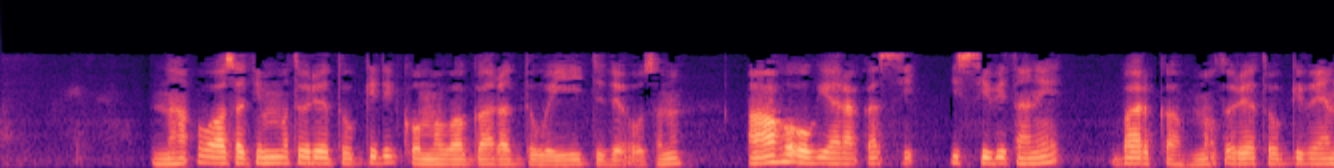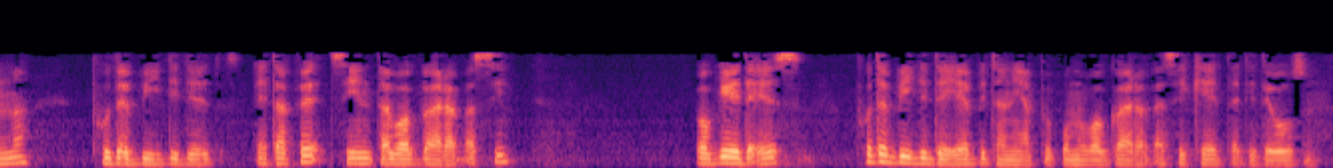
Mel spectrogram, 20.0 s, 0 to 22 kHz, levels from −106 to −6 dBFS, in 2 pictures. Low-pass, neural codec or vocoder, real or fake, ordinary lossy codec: 7.2 kHz; codec, 16 kHz, 0.3 kbps, FocalCodec; fake; MP3, 24 kbps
